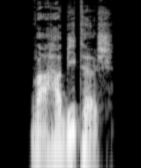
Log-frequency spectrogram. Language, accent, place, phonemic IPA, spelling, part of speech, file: German, Germany, Berlin, /ˌvahaˈbiːtɪʃ/, wahhabitisch, adjective, De-wahhabitisch.ogg
- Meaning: Wahhabi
